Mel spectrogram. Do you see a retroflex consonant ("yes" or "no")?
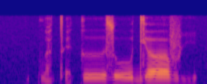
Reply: no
